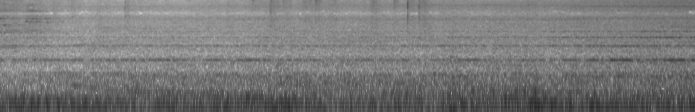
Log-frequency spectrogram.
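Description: A Trenitalia 'Jazz' electric regional train (Alstom Coradia Meridian) running into the station: a steady low rumble of wheels on the track, with a thin steady whine. It grows a little louder as the train draws up alongside.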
